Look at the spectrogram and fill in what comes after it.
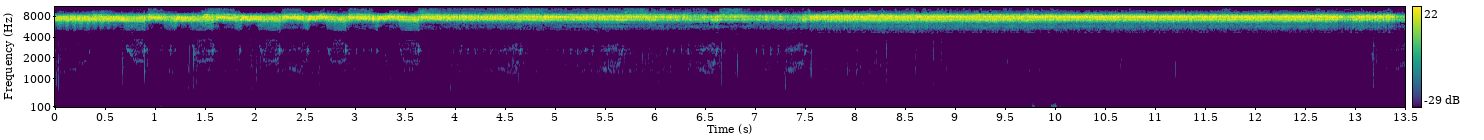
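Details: Cicadas sing a constant high, sizzling drone for relaxing white noise, steady from start to finish, while small birds chirp softly in the first half.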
